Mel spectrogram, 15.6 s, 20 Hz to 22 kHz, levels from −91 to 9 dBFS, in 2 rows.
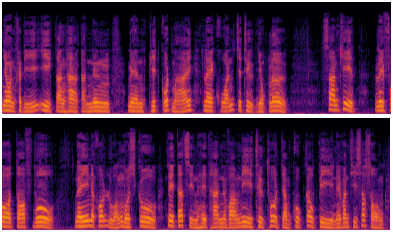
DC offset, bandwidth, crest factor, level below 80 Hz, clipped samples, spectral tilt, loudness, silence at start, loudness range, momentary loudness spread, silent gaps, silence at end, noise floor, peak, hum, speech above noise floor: under 0.1%; 14.5 kHz; 16 dB; -54 dBFS; under 0.1%; -6.5 dB/octave; -21 LUFS; 0 s; 3 LU; 6 LU; none; 0.05 s; -45 dBFS; -4 dBFS; none; 25 dB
